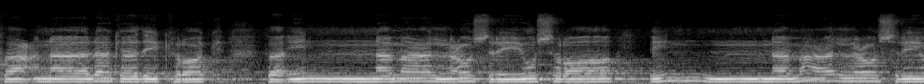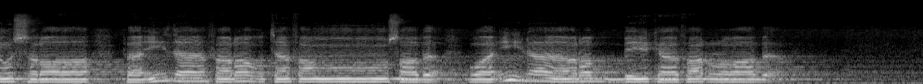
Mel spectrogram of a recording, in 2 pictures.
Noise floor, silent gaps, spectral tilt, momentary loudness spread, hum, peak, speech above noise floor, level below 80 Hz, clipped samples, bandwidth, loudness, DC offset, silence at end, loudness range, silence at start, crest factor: -42 dBFS; none; -8 dB/octave; 8 LU; none; -4 dBFS; 26 dB; -46 dBFS; under 0.1%; 9.2 kHz; -16 LUFS; under 0.1%; 0.1 s; 2 LU; 0 s; 12 dB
